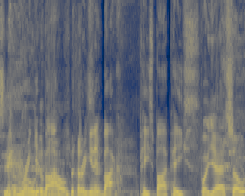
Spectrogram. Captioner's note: laughter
